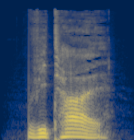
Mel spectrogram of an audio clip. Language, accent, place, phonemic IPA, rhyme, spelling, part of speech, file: German, Germany, Berlin, /viˈtaːl/, -aːl, vital, adjective, De-vital.ogg
- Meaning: 1. lively; hale; vigorous 2. vital (necessary to, or characteristic of life)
